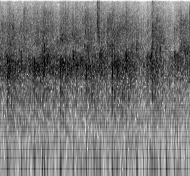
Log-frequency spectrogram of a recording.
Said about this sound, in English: Oh, clap your hands and praise him, everybody. Respond to the call of God.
